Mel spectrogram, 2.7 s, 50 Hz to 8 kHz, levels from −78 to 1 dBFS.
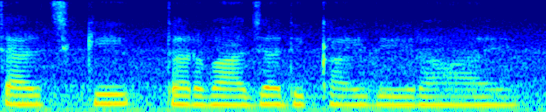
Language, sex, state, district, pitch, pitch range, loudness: Hindi, female, Uttar Pradesh, Gorakhpur, 185 Hz, 180-190 Hz, -29 LUFS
